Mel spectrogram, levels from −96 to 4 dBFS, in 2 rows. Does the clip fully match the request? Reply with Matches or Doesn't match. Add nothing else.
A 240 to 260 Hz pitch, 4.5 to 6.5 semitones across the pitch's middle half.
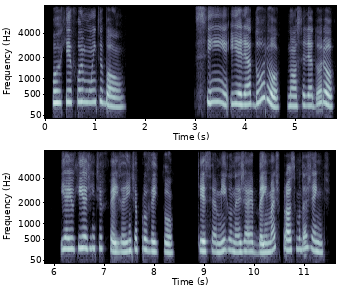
Matches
